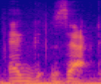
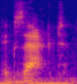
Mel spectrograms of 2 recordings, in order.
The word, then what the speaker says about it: exact: right that we eat so egg and then Zach there's a Z or a Zed sound eggs act exact exact the time is 11:10 a.m.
